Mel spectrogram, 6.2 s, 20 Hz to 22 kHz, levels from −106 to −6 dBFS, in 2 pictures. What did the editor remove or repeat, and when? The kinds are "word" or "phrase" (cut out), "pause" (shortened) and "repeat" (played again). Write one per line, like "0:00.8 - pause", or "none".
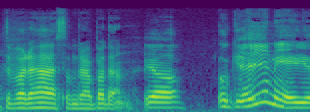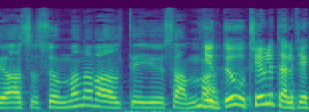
none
